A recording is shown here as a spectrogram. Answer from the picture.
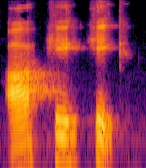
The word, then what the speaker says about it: Ajijic: It's Ajijic, but the J's are pronounced like H's. Ajijic.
